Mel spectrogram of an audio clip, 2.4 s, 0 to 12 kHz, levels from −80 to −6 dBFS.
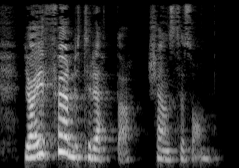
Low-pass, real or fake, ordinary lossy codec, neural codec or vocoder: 10.8 kHz; real; MP3, 64 kbps; none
